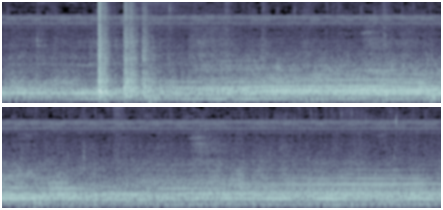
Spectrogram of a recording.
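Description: Chicken and vegetable soup heating in a wok on the stove, coming back to the boil: a steady hum, with two sharp knocks close together about a second in.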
